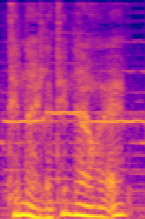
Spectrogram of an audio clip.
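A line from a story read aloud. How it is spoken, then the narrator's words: Trembling voice. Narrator (Vietnamese): Giọng Thành run run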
